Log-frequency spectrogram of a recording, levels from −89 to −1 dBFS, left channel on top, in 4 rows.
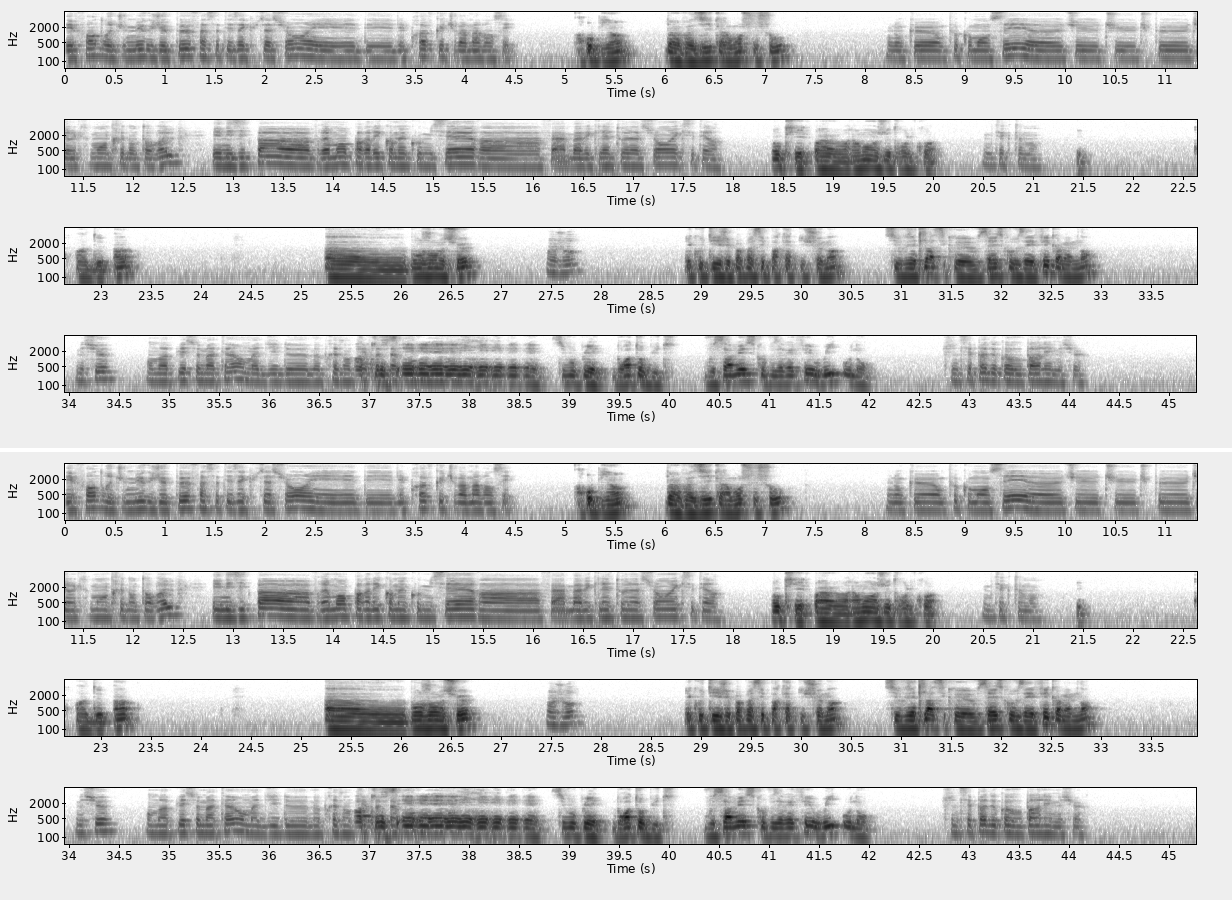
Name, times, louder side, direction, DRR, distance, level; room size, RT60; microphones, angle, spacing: voice 1, 0.0-4.5 8.2-12.5 12.8-17.9 20.5-21.1 27.4-27.8 34.1-34.4 34.8-37.5 42.7-44.1, right 1 dB, 75° right, 2.0 m, -35 dB
voice 2, 5.1-5.7 6.0-7.2 18.4-20.0 21.4-21.5 22.7-23.3 25.2-26.8 28.8-30.4 30.8-33.0 36.8-40.0 40.3-42.0, right 3 dB, 45° right, 2.5 m, -24 dB
9.5 x 3.5 x 5.4 m
head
